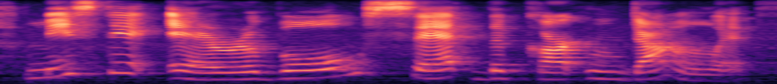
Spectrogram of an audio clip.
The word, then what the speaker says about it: Arable: Arable, sorry, a senhora Arabelle, que é assim que os meus alunos traduzem, né? Eu falo Arable, assim.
